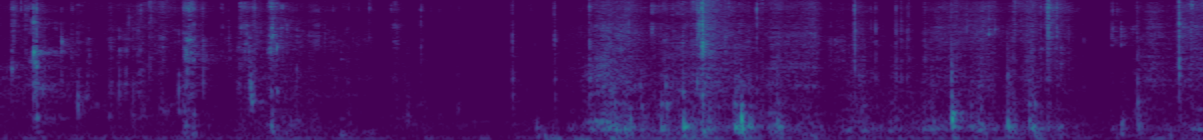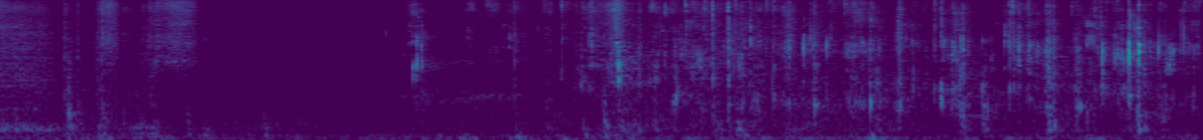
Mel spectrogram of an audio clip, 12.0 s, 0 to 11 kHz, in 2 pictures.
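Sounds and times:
dog licking and smacking lips: 8.0 - 12.0.

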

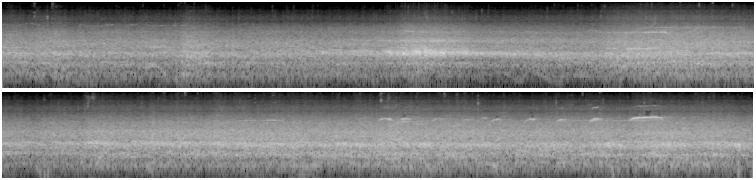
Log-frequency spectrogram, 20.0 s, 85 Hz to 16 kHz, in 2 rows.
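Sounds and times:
crowd chattering and calling: 0.0 - 20.0
scattered applause: 0.0 - 20.0.

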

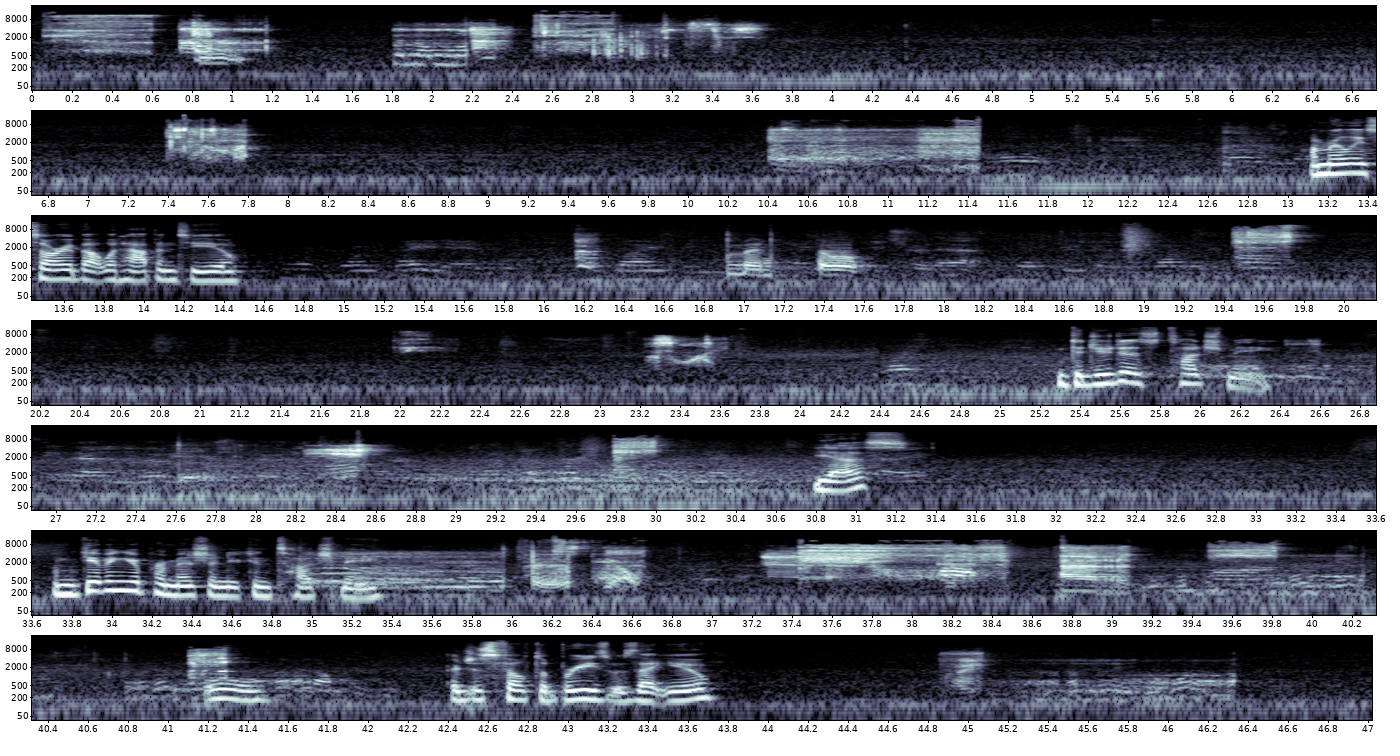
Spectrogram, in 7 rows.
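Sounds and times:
low room hum: 0.0 - 47.0
radio static bursts: 35.1 - 39.9.

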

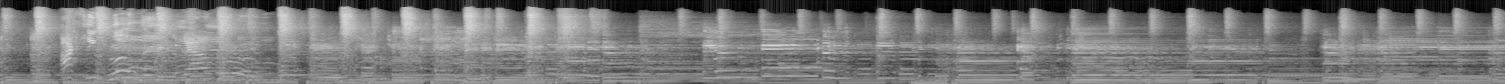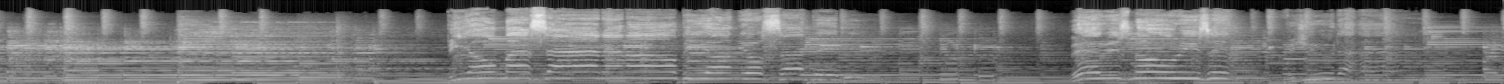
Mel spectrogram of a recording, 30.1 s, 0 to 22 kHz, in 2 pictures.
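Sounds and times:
bass guitar: 0.0 - 30.0
electric guitars: 0.0 - 30.0.

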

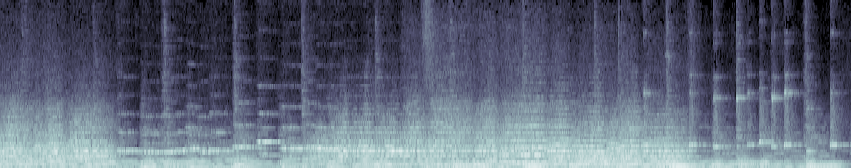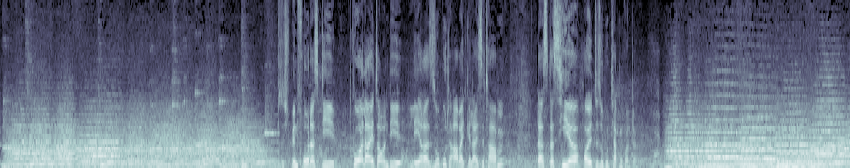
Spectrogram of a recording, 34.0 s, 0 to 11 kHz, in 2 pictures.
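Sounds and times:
orchestra playing: 0.0 - 22.9, 30.2 - 34.0
choir singing: 7.9 - 14.0, 17.1 - 22.5, 30.3 - 34.0.

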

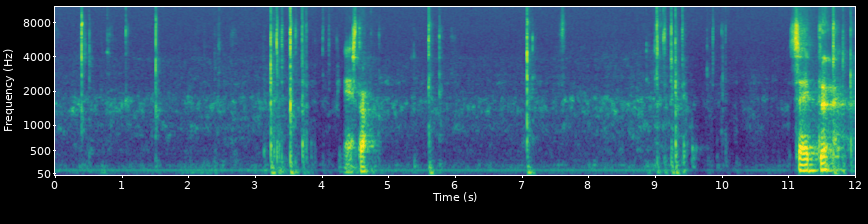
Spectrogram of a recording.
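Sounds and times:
faint low hum: 0.0 - 12.0
computer keyboard typing: 0.4 - 1.6, 3.2 - 4.2, 5.5 - 5.9, 7.1 - 7.3, 8.9 - 10.1, 11.7 - 12.0.

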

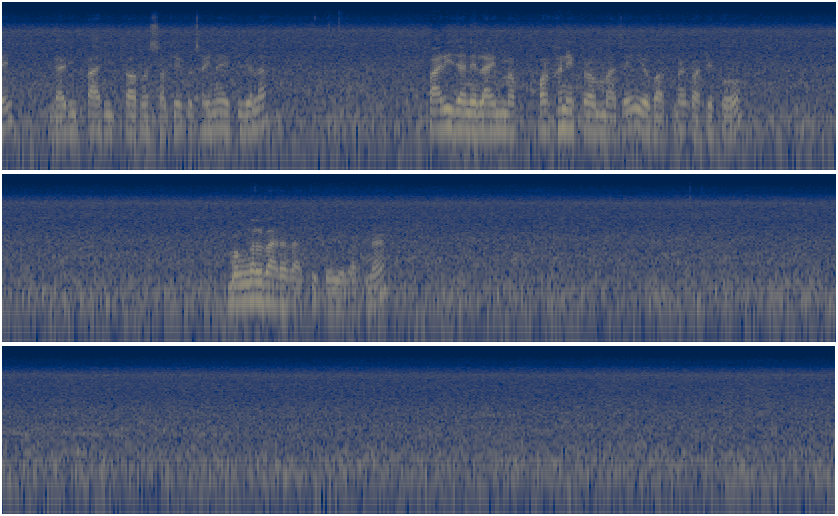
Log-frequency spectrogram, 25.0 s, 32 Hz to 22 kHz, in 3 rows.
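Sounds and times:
steady rushing noise: 0.0 - 25.0.

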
